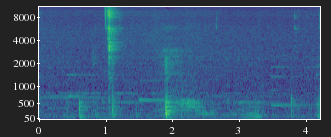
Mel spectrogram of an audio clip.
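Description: Quiet background music of a few soft held notes that shift in pitch, with a few small clicks in the first half.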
